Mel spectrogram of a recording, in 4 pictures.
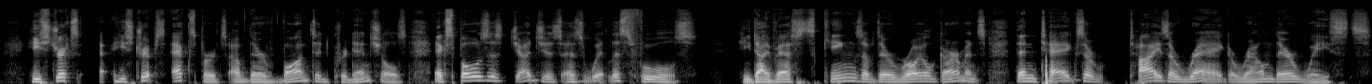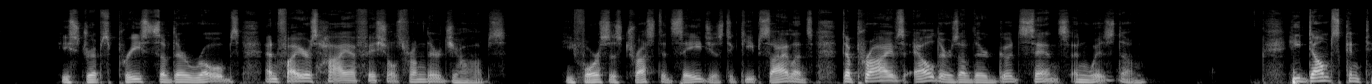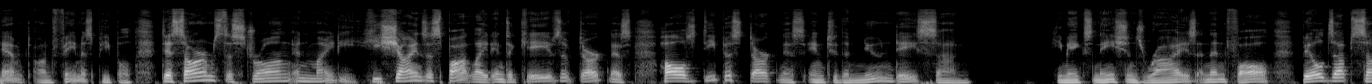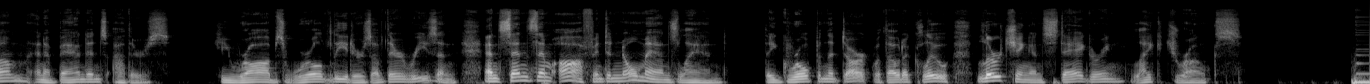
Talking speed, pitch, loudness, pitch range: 135 wpm, 110 Hz, -24 LUFS, 95-130 Hz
